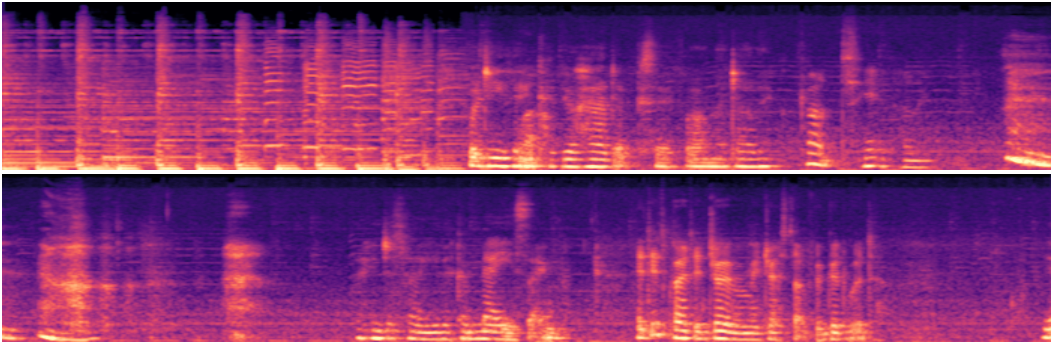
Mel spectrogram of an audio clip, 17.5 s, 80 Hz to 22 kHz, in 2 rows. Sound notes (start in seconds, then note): 0.0 cheerful holiday music; 8.4 laughing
